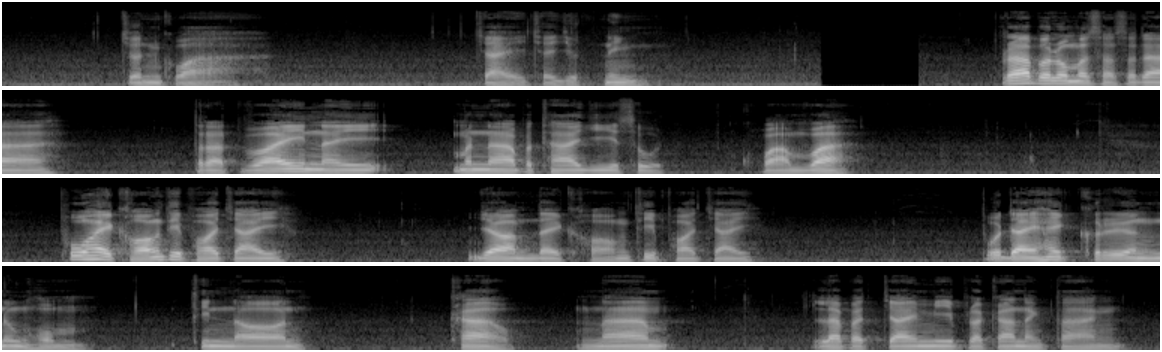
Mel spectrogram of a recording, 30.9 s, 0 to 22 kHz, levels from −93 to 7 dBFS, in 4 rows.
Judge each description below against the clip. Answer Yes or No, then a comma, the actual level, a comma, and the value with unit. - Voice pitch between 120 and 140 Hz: No, low, 105 Hz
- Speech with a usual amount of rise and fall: No, narrow, 1.8 semitones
